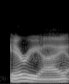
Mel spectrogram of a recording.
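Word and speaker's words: airei: means cuts off and it's Ari if I'm pronouncing it right a i r EI I and it means to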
